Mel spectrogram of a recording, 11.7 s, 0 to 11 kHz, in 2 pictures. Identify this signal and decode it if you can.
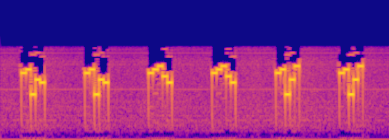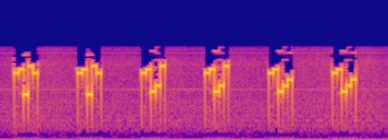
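Five-tone selective call (ZVEI), heard as quick runs of five tones, tones of about 80 ms. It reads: 89165 89165 89075 89075 89160 89160 89108 89108 89240 89240 89246 89246
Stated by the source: ZVEI five-tone selective call 89167, received on SDR by Feuerwehr Orlamünde.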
